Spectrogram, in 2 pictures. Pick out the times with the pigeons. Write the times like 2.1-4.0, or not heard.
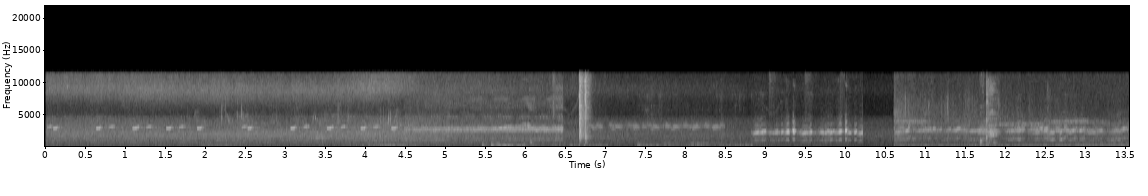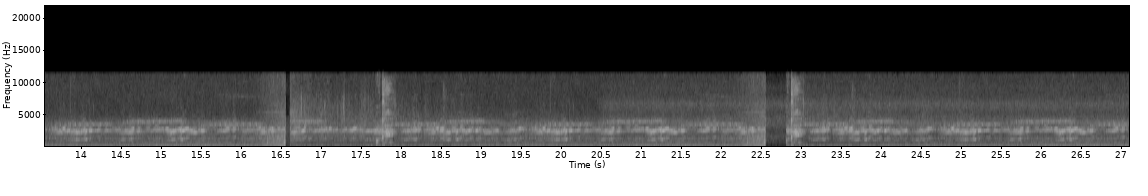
1.8-9.1.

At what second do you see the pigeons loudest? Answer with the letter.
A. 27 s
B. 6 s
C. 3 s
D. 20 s
B.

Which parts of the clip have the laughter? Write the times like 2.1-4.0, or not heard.
not heard.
